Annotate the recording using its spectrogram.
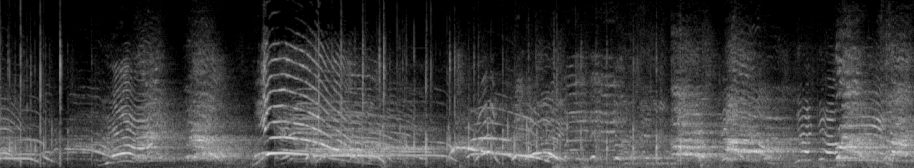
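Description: Young women shout and cheer with excitement in a large echoing gym.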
